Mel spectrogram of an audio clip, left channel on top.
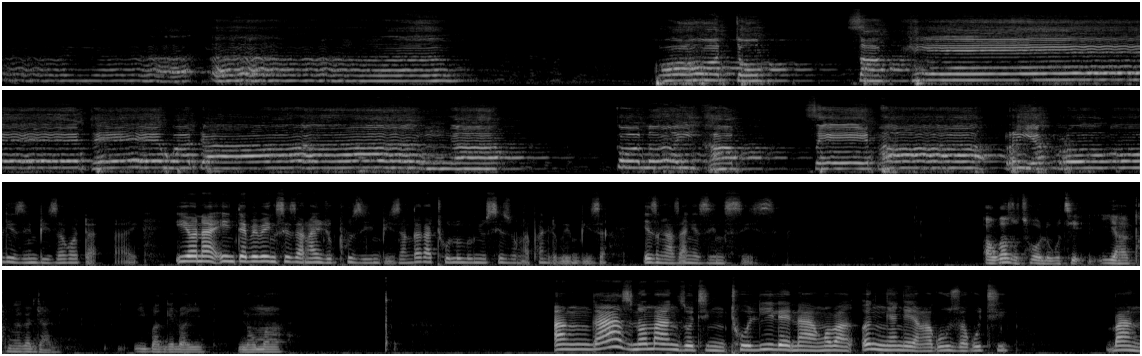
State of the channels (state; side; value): different; both; correlation 0.00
